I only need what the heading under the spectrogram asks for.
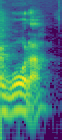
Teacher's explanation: We're saying these words, and we do drop the R's, and we drop the T's. So water would be W-A-D-A-H, water, right, if you want to spell it out, as opposed to every single letter.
